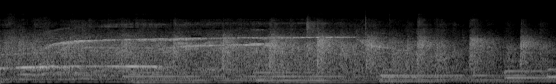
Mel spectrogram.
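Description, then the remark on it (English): A church audience claps for a bishop's teaching in steady, dense applause for several seconds, a continuous crackling wash of many hands, with a faint high tone and organ-like held notes underneath. “Let us give the bishop for a hand clap applause of, for that great revelation.”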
